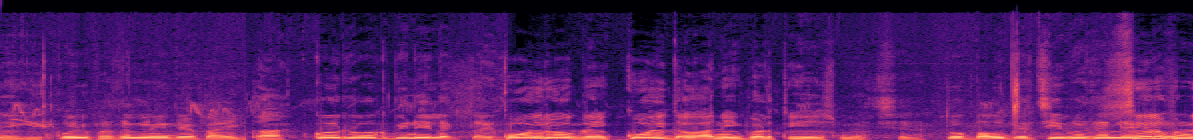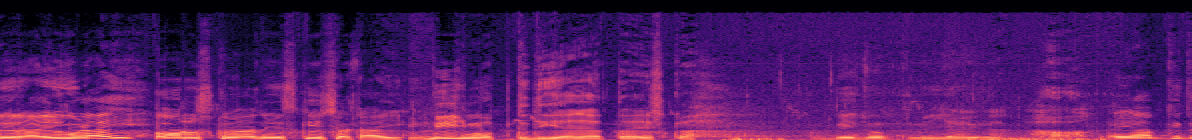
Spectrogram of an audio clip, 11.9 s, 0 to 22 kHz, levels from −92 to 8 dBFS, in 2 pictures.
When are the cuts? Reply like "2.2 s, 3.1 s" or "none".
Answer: 1.2 s, 8.0 s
